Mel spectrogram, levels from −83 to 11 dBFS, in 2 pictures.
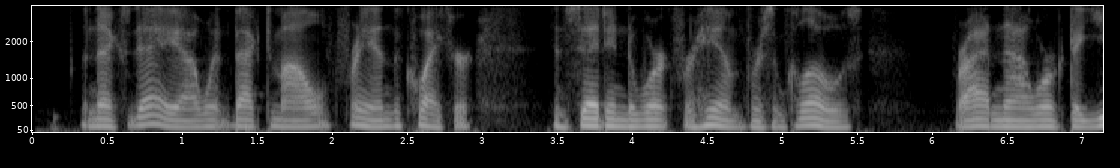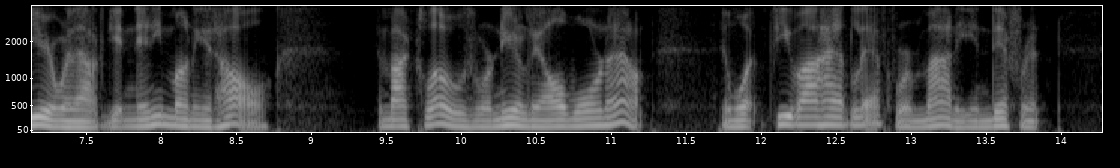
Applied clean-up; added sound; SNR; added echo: none; none; none; none.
